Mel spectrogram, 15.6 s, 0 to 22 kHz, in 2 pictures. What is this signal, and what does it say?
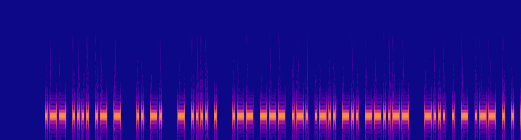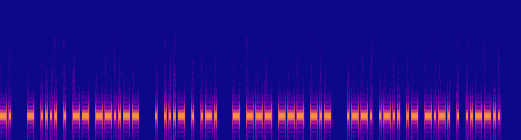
Morse code, heard as a keyed tone, about 36 wpm, 700 Hz. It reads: WHAT IN THE WORLD, BETWEEN THEM, EVER TOOK PLACE?
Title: Sentences from Top 1000 Words - Review Part 1 - 35wpm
